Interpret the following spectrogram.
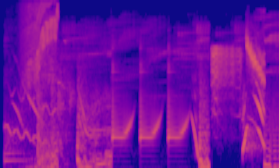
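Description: Playful cartoon intro jingle built from boing sound effects over music: a wobbling, falling glide, then a run of quick springy boings, then more falling pitch slides near the end.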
